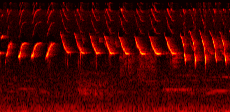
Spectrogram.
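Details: Canary song of quick, high descending chirps repeated in fast bursts, the phrases speeding up and growing more intricate toward the end.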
